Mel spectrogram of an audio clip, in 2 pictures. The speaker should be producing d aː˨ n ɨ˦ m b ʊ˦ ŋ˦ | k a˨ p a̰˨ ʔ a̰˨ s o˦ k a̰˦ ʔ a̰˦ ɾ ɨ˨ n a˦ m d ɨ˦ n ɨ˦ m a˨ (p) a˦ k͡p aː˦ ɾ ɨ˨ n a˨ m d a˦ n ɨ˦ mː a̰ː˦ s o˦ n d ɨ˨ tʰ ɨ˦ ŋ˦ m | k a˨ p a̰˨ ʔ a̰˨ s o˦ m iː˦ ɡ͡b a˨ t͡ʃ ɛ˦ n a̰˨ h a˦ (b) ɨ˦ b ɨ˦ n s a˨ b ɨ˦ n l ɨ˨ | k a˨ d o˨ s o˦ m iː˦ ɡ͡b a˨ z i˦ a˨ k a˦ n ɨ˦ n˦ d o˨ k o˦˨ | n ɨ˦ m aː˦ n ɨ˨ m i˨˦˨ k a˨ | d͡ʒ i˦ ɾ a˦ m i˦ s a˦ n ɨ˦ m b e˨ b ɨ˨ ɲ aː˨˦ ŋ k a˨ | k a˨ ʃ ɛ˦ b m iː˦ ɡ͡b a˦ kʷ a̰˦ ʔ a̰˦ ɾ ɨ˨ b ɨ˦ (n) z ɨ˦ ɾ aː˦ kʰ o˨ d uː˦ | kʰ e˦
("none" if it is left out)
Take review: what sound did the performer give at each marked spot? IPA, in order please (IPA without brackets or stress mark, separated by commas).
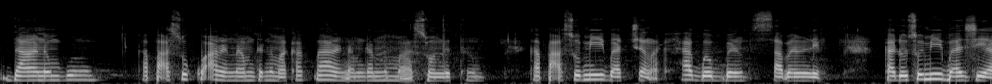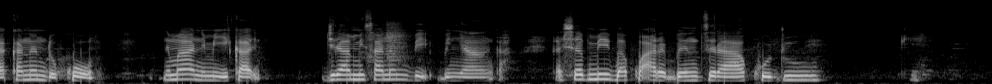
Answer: k, ɡ͡b, n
